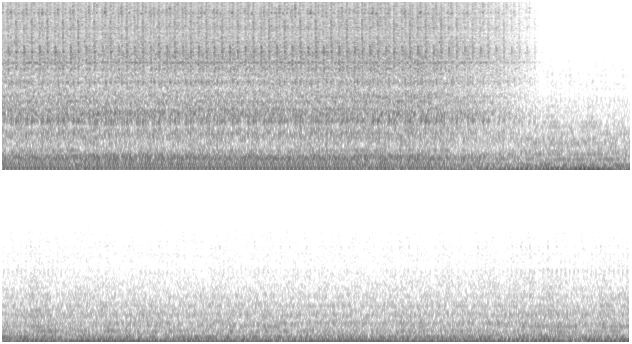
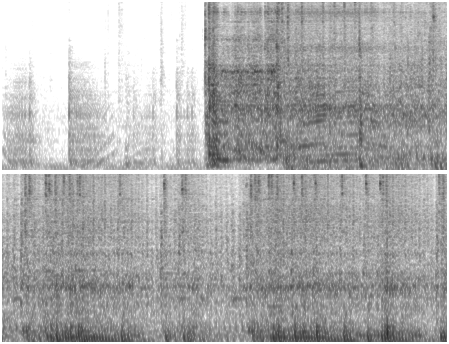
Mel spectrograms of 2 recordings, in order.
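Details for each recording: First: Austin Allegro idling after a roadside stall, now running again with the carburettor mixture adjusted rich; points, distributor cap and rotor arm are poor, giving barely a spark. Loud first few seconds, then a steady, fairly even idle with no stalling or misfire; normal idle. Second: Austin Allegro that died on a drive, cranked after swapping in a spare coil of unknown condition: it catches, then runs rough and lumpy with the throttle floored and won't keep running; a sticking carburettor float needle is suspected.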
